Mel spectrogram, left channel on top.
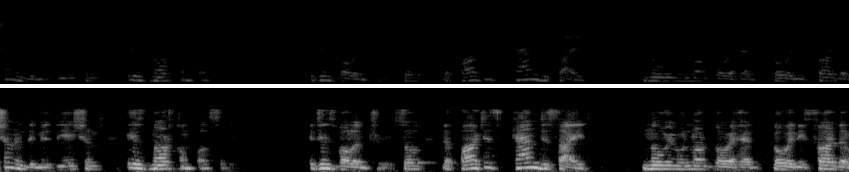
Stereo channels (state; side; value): quieter; left; 32.0 dB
